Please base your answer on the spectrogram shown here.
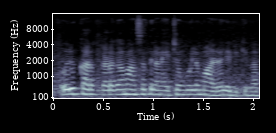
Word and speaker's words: കർക്കടകം: നമസ്തേ അപ്പൊ കർക്കിടക മാസം ആരംഭമായി കർക്കിടകം തെറ്റല്ലേ കർക്കിടകം അല്ല കർക്കിടകം എന്നാണ് അതിന്റെ ശരിയായ ഉച്ചാരണ രീതി അപ്പൊ ഇത് എന്നെപ്പോലെ തെറ്റിച്ച് കർക്കിടകം എന്ന്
